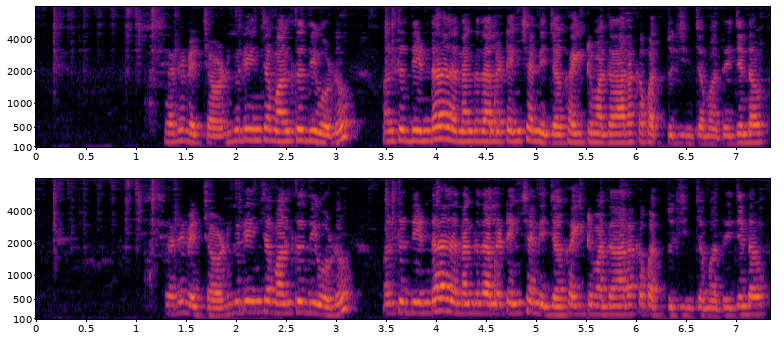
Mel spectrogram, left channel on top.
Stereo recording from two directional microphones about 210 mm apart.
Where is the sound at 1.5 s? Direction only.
30° left (ahead or behind).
